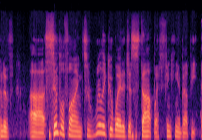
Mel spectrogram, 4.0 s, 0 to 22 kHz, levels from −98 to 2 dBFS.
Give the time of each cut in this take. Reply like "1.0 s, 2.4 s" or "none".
1.6 s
